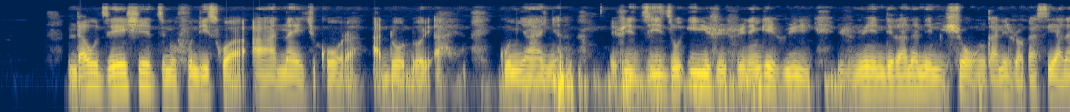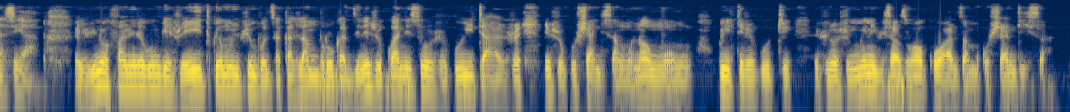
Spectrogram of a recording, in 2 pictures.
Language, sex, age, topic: Ndau, male, 25-35, education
